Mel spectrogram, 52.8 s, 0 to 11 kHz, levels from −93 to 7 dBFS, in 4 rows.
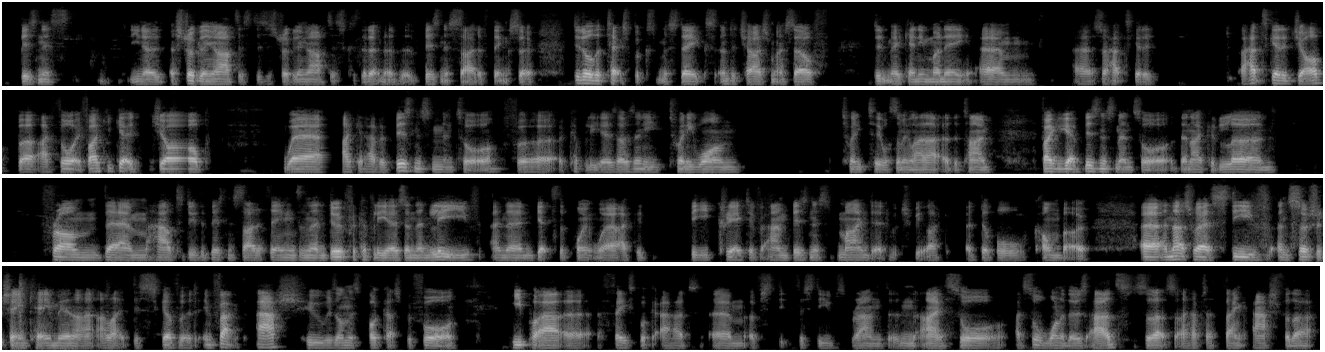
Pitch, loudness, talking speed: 100 Hz, -34 LUFS, 210 wpm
